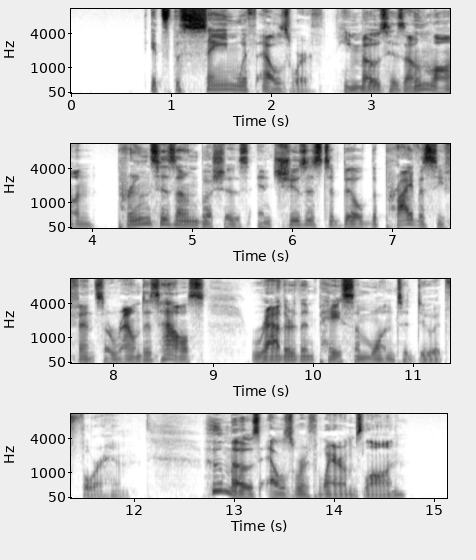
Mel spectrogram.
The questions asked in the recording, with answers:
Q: Who mows Ellsworth Wareham's lawn?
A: Ellsworth does. He mows his own lawn.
